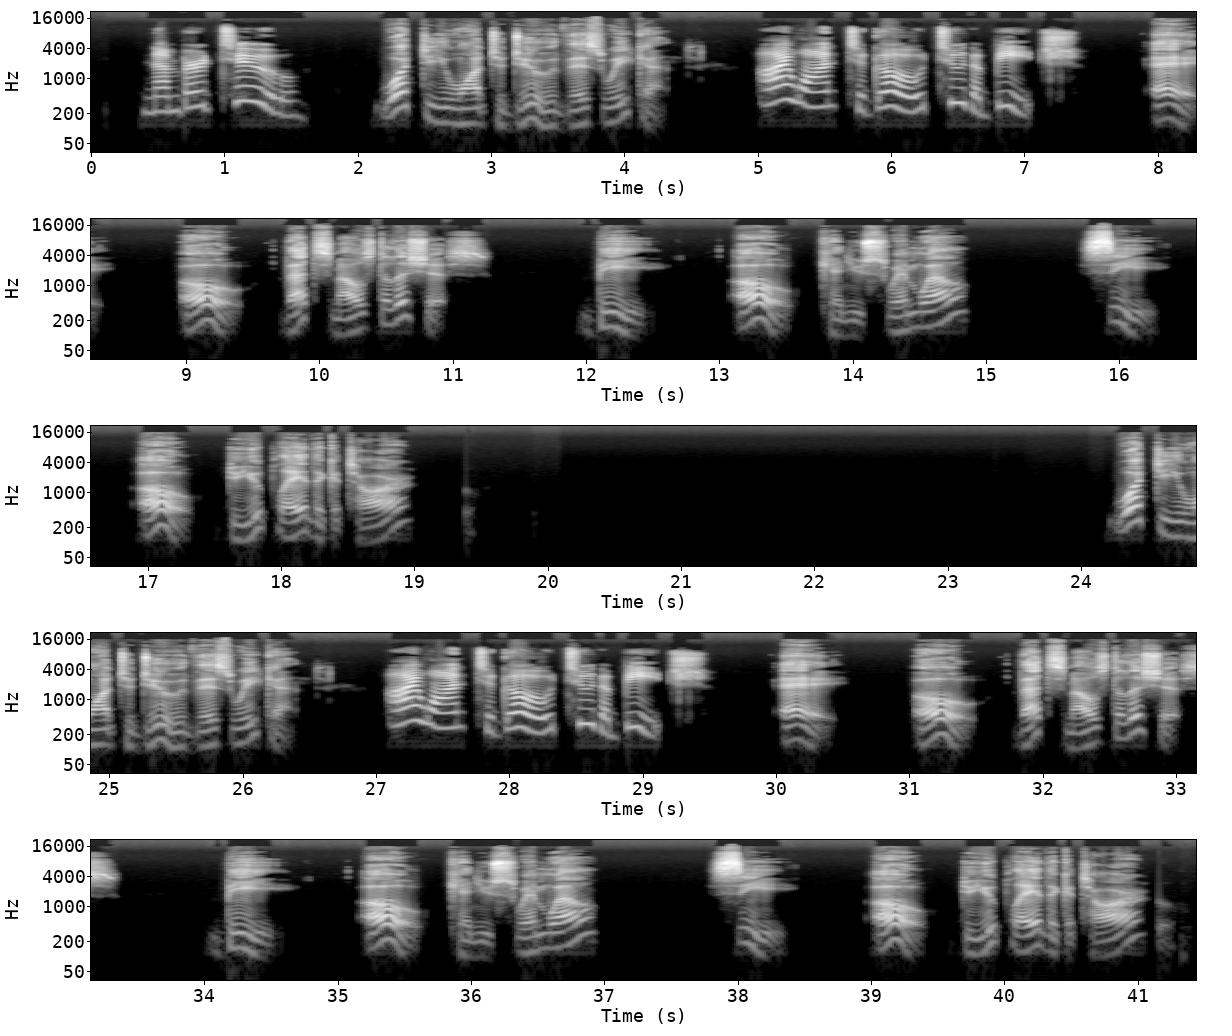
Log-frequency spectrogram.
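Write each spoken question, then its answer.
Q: I want to go to the beach.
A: B: Oh, can you swim well?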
